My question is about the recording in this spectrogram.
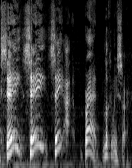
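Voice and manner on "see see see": eager pleading. Retold or imitated. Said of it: "he's like".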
